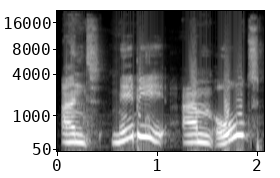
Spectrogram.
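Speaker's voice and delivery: ordinary talk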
